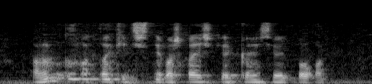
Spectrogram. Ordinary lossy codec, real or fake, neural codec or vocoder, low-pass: MP3, 48 kbps; fake; codec, 16 kHz, 4 kbps, FreqCodec, larger model; 7.2 kHz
